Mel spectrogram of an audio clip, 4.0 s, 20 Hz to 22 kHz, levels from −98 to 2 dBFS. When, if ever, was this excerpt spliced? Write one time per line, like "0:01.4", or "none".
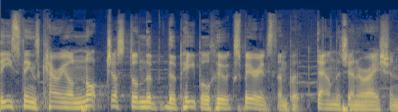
0:03.1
